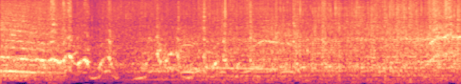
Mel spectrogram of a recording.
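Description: Several radio-controlled racing boats running at speed, their motors whining as a steady high hiss with wavering tones that slide up and down as the boats pass and turn.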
